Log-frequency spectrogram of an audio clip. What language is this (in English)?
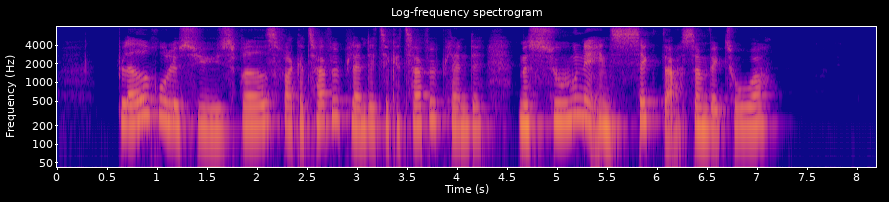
Danish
